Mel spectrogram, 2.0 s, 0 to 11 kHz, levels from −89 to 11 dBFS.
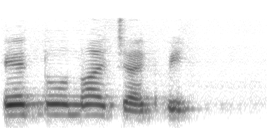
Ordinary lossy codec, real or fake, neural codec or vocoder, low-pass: AAC, 48 kbps; fake; codec, 16 kHz, 0.9 kbps, LongCat-Audio-Codec; 7.2 kHz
